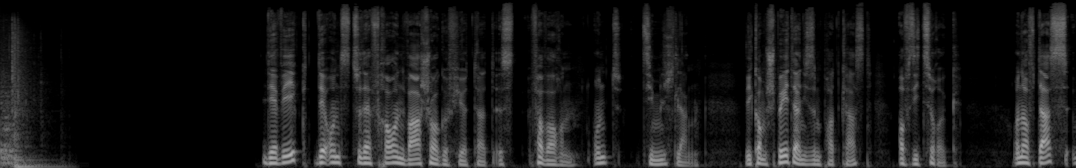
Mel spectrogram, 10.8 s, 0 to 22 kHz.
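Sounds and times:
door latch rattling: 0.0s - 0.7s
door swinging shut with a solid thud: 0.0s - 0.8s
speech: 2.6s - 10.7s.

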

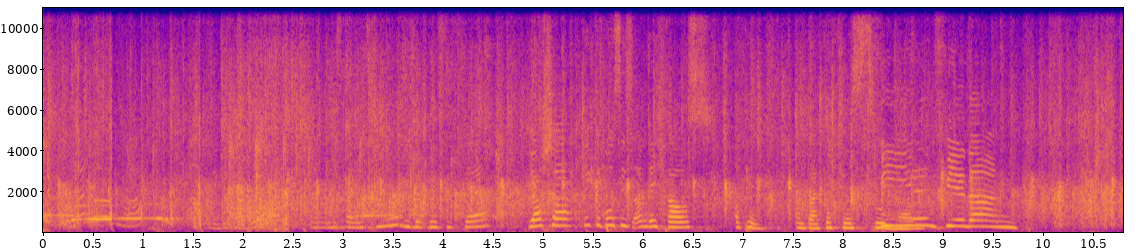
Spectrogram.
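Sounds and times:
audience cheers and whistles: 0.0s - 1.4s
audience clapping: 0.0s - 10.7s
speech: 4.2s - 10.0s.

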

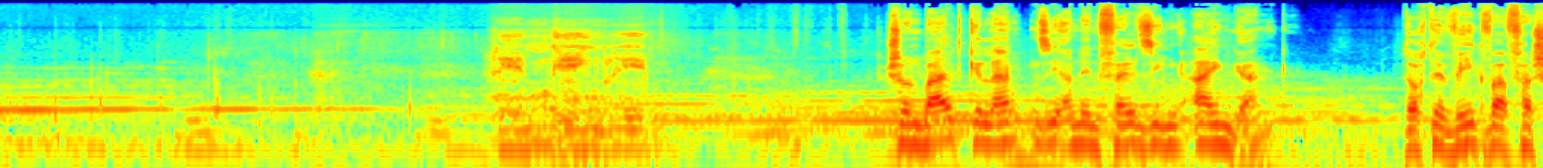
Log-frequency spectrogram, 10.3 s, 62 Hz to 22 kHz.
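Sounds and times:
horse hooves galloping: 0.0s - 5.9s
speech: 6.0s - 8.6s, 9.4s - 10.2s.

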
